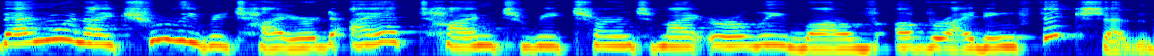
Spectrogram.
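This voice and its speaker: Speaking with an American accent, a woman has a high pitch and lively intonation. She goes at a moderate pace with hardly any pauses. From US Midwest, Chicago. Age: 70s. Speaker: author. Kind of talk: museum talk presentation.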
